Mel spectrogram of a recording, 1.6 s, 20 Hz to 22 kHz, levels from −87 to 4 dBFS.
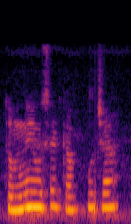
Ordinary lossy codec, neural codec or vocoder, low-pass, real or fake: Opus, 64 kbps; none; 10.8 kHz; real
